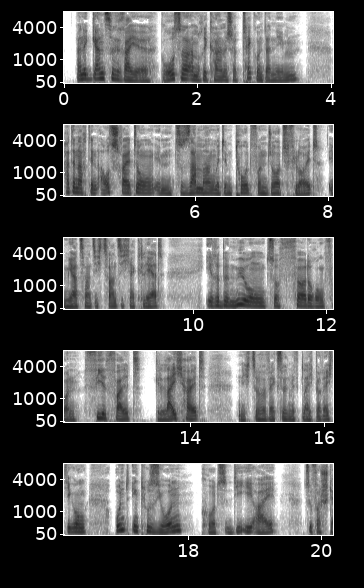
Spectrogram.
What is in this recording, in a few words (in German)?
Kommentar; Kontrafunk aktuell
